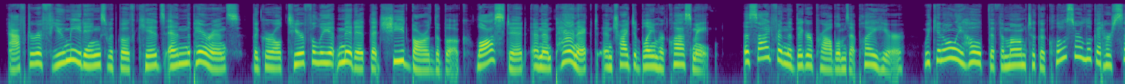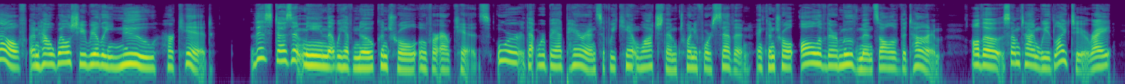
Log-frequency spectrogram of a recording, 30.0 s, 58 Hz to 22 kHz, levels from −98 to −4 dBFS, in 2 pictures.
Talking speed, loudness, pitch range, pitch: 195 wpm, -19 LUFS, 190-255 Hz, 220 Hz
